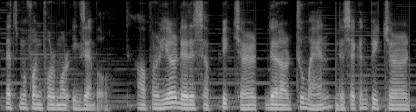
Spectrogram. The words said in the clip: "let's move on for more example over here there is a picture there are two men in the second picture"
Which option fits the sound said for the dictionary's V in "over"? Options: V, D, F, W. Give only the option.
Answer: F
